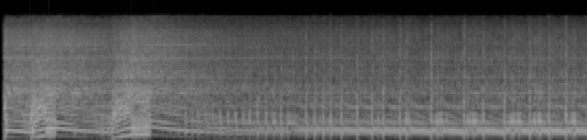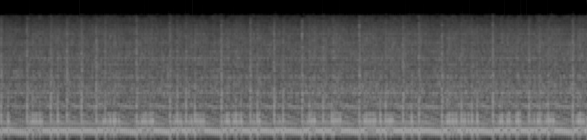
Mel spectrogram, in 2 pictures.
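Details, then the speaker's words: Chainsaw blips twice, then holds high revs with a wavering, burbling pitch before shutting off; it won't idle or tune, runs okay on the high jet but bogs and stumbles coming off high rpm; carburetor suspected. "it was bogging and stumbling and um it would on the high jet it would work okay um when i got it up to throttle kind of like i did there but as soon as it was coming down off of that high rpm it was just stumbling and bobbling and and everything like that"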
